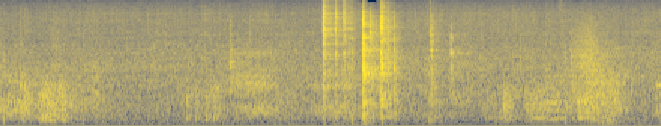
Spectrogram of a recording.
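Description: Potatoes and a minced-meat cutlet frying in a pan with a faint steady sizzle while a metal spoon stirs them, with a quick cluster of spoon clinks against the pan about two seconds in.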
